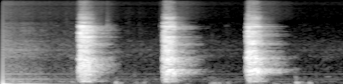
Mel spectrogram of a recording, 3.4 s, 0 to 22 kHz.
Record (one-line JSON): {"exhalation_length": "3.4 s", "exhalation_amplitude": 32768, "exhalation_signal_mean_std_ratio": 0.35, "survey_phase": "beta (2021-08-13 to 2022-03-07)", "age": "45-64", "gender": "Male", "wearing_mask": "No", "symptom_none": true, "smoker_status": "Never smoked", "respiratory_condition_asthma": false, "respiratory_condition_other": false, "recruitment_source": "REACT", "submission_delay": "0 days", "covid_test_result": "Negative", "covid_test_method": "RT-qPCR", "influenza_a_test_result": "Negative", "influenza_b_test_result": "Negative"}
